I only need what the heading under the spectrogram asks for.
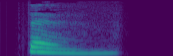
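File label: "firm", English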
